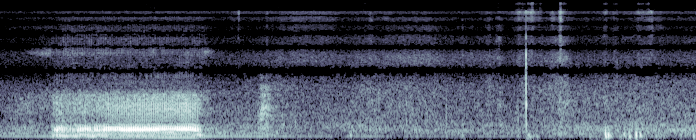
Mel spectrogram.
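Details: Sleeping Rottweiler snoring loudly: one loud, vibrating snore on an inward breath, followed by quiet breathing and small rustles; snoring.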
